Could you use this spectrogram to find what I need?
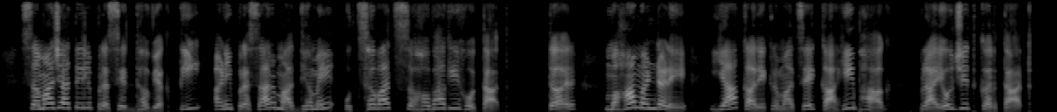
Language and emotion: Marathi, neutral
